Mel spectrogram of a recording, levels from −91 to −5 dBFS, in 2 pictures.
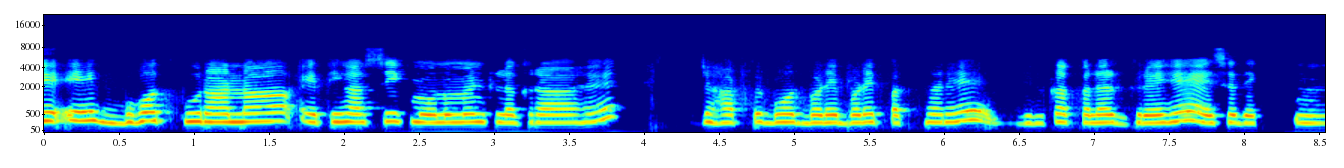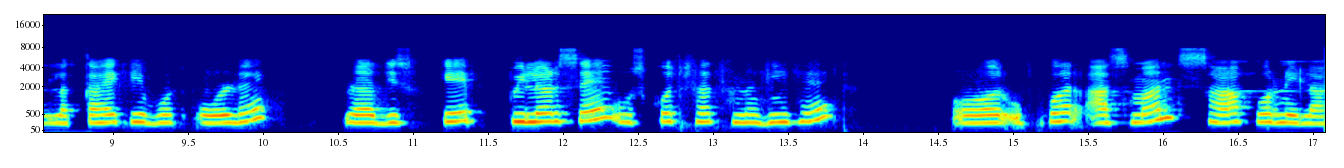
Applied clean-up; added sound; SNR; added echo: neural mask model DeepFilterNet 3.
